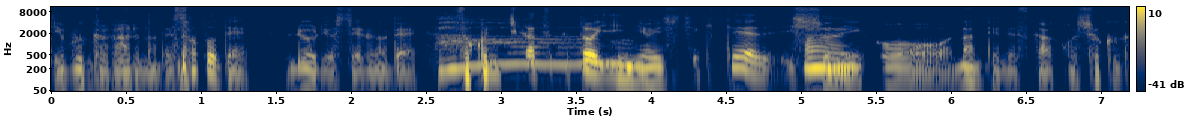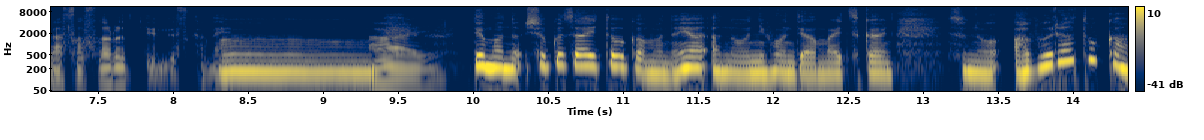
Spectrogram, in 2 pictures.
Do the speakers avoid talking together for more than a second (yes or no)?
no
